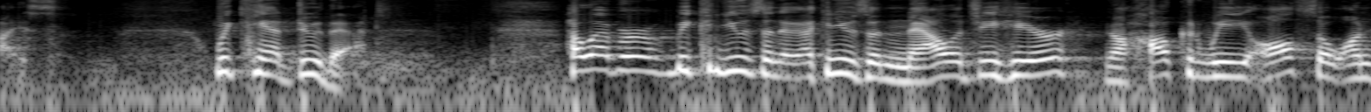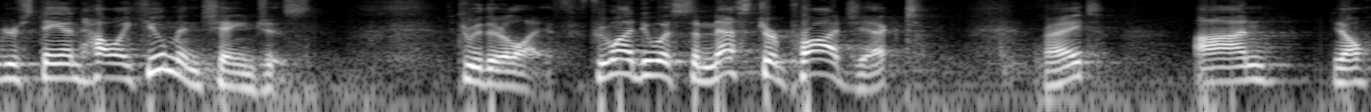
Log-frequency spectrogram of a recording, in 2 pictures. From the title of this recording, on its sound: Live Class Lecture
